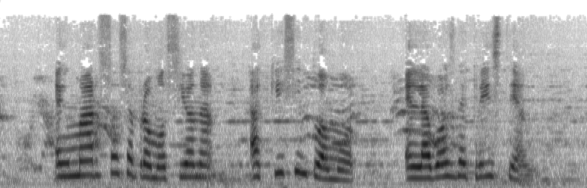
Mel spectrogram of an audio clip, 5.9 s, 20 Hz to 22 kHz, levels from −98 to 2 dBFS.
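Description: Speech, with two abrupt discontinuities at 2.07 s and 3.50 s, each heard as the sound jumping forward with no gap of silence. Each jump skips roughly 20 ms of material. The likely cause is a dropped buffer (overrun): the capture side failed to read a block of samples before the hardware overwrote it, so the audio on either side of the lost block is spliced directly together.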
